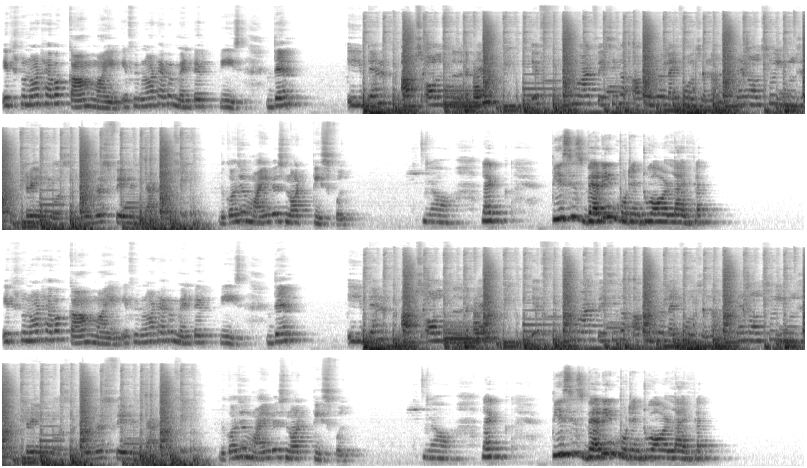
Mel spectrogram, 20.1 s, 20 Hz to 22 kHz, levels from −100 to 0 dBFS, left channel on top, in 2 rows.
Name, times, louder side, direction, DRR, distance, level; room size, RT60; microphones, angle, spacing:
voice 1, 0.0-3.0 3.3-3.7 4.3-6.2 6.6-12.4 12.7-14.4, left 2 dB, 85° left, 4 dB, 1.0 m, -28 dB
sound 1, 4.5-12.5, right 1 dB, 25° left, 1.9 m, -20 dB
voice 2, 15.3-15.7 16.0-16.2 16.9-18.8, left 2 dB, 60° left, -1 dB, 3.4 m, -22 dB
12.5 x 5.4 x 3.8 m, 0.41 s
head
